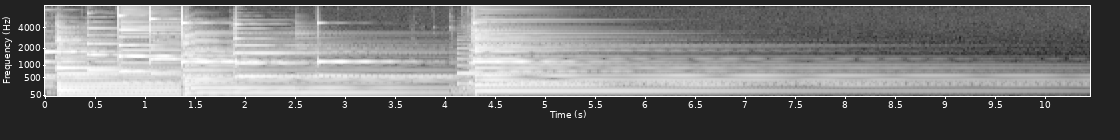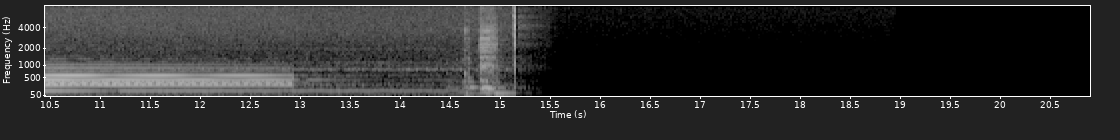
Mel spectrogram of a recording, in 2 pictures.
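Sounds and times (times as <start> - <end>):
instrumental music: 0.0 - 12.7.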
